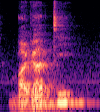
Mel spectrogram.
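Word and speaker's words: богатый: Nós temos um que é bagati, bagati. Você veja que o som forte está aqui no A, por isso que a gente pronuncia como se fosse A novamente aqui, próximo do A, né?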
